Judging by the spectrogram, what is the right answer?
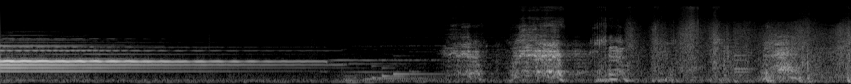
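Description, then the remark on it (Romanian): A horse in royal stables gives a long, loud whinny with a sustained tremolo that slowly fades, followed by a voice speaking over rustling and shuffling noises. “intră în grajdurile împărătești și îți alege cal pe măsura îndrăznelii tale.”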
